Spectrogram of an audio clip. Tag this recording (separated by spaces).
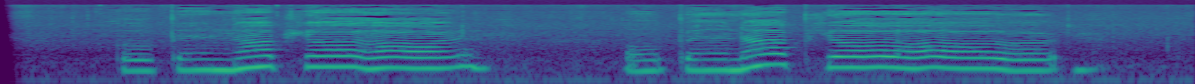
vocal voice free speech field-recording melody talk song girl woman female singing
